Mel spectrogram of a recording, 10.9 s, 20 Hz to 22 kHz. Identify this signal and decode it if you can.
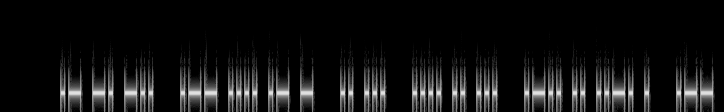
Morse code, heard as a keyed tone, about 20 wpm, 700 Hz. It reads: AND WHAT IS HIS LIFE W
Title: Sentences from Top 800 Words 20wpm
